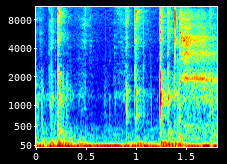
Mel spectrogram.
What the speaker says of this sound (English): my typing is not good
